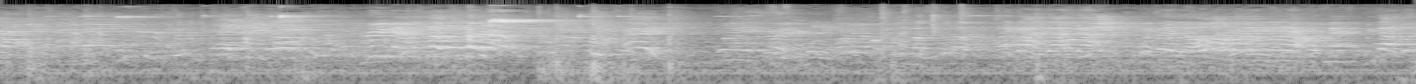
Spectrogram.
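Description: A crowd of spectators chatters and cheers throughout in an echoing gym.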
